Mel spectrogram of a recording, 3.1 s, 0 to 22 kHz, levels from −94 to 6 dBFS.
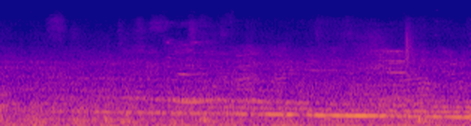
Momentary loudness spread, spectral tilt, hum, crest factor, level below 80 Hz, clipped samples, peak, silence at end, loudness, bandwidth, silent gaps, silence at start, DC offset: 10 LU; -7.5 dB/octave; none; 14 dB; -46 dBFS; under 0.1%; -22 dBFS; 0 s; -37 LUFS; 12.5 kHz; none; 0 s; under 0.1%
